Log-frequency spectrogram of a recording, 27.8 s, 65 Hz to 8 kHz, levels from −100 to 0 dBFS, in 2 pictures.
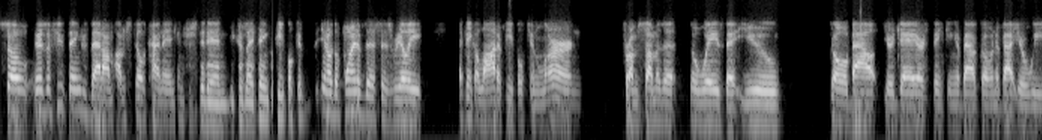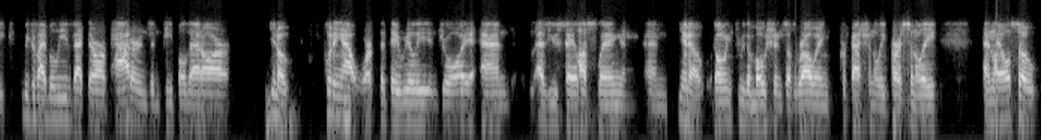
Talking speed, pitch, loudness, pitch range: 200 wpm, 115 Hz, -25 LUFS, 110-130 Hz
